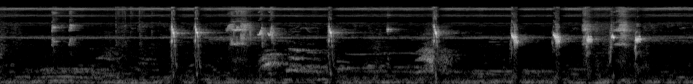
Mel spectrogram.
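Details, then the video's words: Sooty-headed bulbul singing in a prolific, energetic 'gacor' style with 'tembakan' shooting-style notes. Short, sharp high chirps come scattered and then quicken into a run near the end, over a steady high-pitched background tone. "KICAUAN KUTILANG SUTRA SUPER GACOR"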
